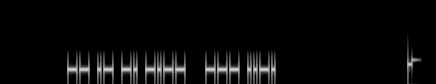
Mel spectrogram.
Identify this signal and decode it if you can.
Morse code, heard as a keyed tone, about 40 wpm, 700 Hz. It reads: MANY OF
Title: Sets of 2 Words 40wpm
